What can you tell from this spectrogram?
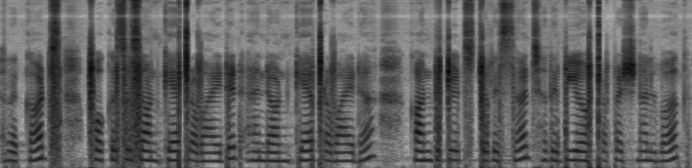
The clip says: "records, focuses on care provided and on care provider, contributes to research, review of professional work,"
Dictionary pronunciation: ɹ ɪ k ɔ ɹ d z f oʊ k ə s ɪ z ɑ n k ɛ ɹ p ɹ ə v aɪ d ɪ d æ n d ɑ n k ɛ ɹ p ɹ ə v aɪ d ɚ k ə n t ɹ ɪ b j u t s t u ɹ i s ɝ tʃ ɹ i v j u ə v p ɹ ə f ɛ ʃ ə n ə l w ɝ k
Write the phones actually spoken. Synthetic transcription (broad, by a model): ɹ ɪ k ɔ ɹ d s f oʊ k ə s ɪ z ɑ n k ɛ ɹ p ɹ ə v aɪ d ɪ d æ n d ɑ n k ɛ ɹ p ɹ ə v aɪ d ɚ k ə n t ɹ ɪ b j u t s t u ɹ i s ɝ tʃ ɹ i v j u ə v p ɹ ə f ɛ ʃ ə n ə l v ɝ k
